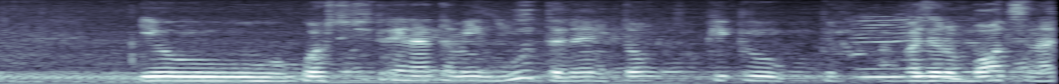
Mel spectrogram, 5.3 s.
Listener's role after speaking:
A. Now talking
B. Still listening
B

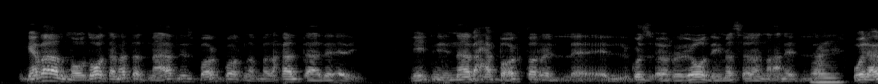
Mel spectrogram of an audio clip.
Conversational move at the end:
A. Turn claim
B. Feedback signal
B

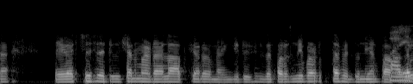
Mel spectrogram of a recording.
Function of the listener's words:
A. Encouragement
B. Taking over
B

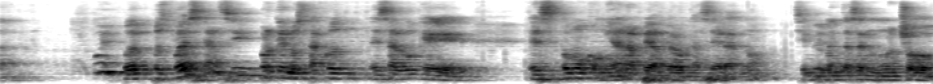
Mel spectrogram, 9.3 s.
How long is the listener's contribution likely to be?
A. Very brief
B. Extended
A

